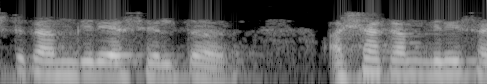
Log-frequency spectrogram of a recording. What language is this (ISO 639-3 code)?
mar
